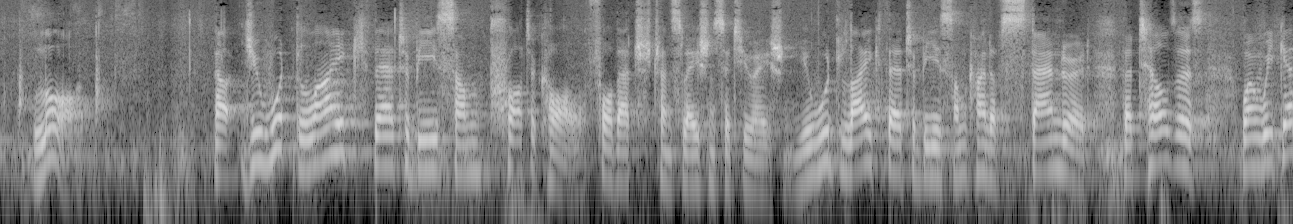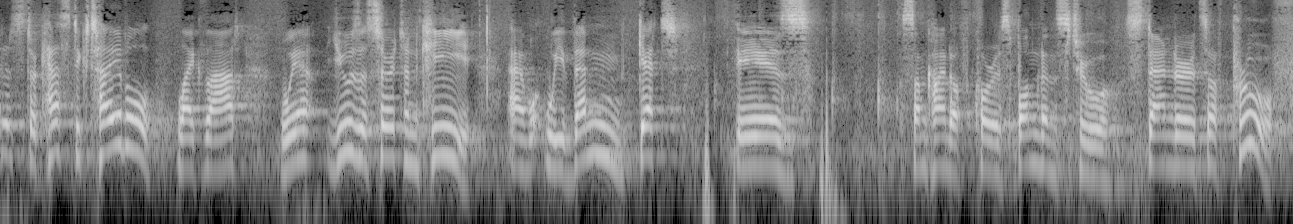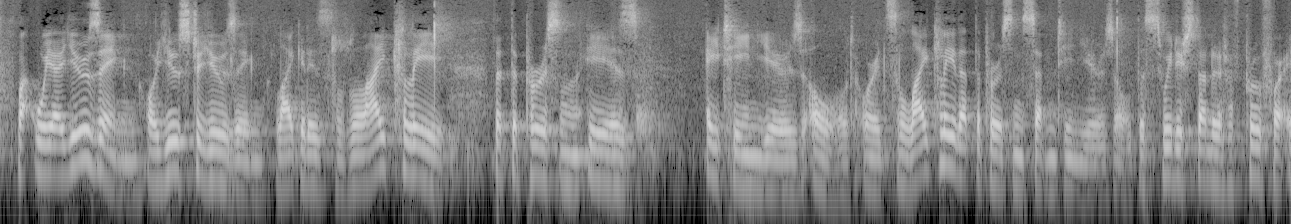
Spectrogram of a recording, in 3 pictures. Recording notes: Public Seminar Series, Hilary term 2014. Recorded on 5 March 2014 at the Oxford Department of International Development, University of Oxford.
